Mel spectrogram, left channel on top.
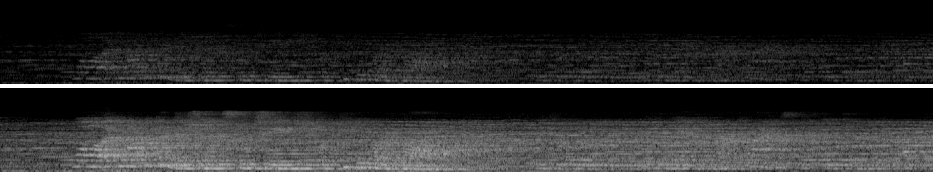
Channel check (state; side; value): quieter; left; 21.2 dB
